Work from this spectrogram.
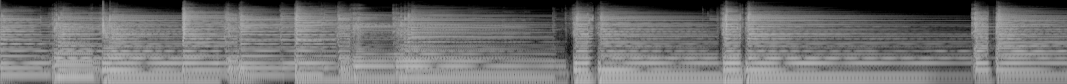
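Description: Glassy clean electric guitar through a Two Notes Revolt pedal, playing a loose run of strummed chords and ringing single notes with long sustain and a touch of shimmer, close and unaccompanied by speech.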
